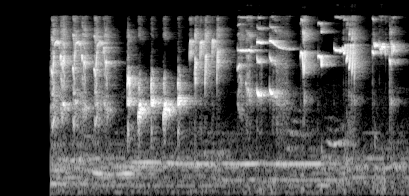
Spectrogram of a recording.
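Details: Orange-headed thrush in fast 'roll' song style, used as a lure to get other birds singing: after half a second of silence, rapid varied bursts of high chirps, trills and squeaky notes, with a faint low steady hum beneath.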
